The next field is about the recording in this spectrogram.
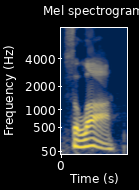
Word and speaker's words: Salah: Salah. – Salah. Mm-hmm. I think it's spelled Saleh, but pronounced S-A-L-A-H.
